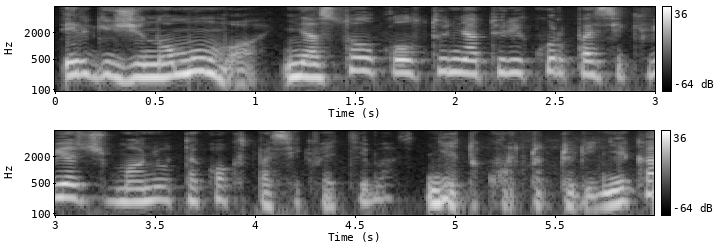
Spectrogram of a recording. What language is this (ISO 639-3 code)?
lit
